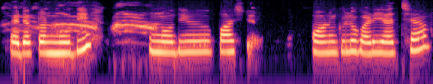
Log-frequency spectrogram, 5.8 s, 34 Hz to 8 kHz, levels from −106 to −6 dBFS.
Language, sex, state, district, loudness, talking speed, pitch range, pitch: Bengali, female, West Bengal, Malda, -17 LUFS, 95 wpm, 260-310 Hz, 275 Hz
